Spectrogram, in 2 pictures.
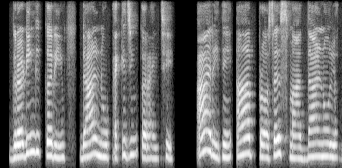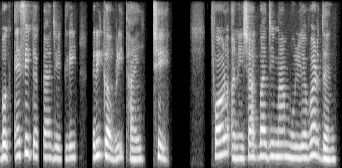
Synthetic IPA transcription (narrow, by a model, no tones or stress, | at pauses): ɡɾəɖiŋɡkəɾid̪alnũpɛked͡ʒĩŋɡkəɾajt͡ʃʰe | aɾit̪eapɾɔsesmãd̪alnoləɡ̚bʱəɡɛ̃siʈəkad͡ʒeʈli | ɾikəʋɾit̪ʰajt͡ʃʰe | fʰəɭəneʃak̚ʰbʱad͡ʒimãmʊljəʋəɾd̪ʱən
